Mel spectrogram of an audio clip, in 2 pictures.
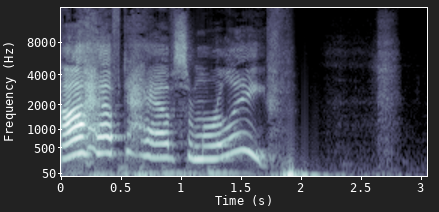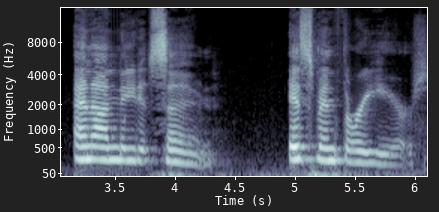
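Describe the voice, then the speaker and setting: A woman's raised, projected voice at a high pitch, with a bright, sharp tone, has very wide pitch swings and big swings in loudness, at a very slow pace with long, frequent pauses. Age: 60s. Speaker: witness testifying at legislative hearing. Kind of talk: public testimony. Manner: impassioned, halting with repetitions.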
